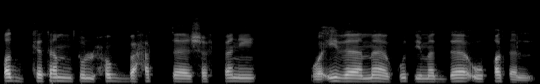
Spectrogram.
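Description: A man reading a classical Arabic text aloud to a teacher in a steady, even recitation, correcting his own slips as he goes. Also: fairly high pitch, unhurried, clean tone, no room sound, lo-fi sound.

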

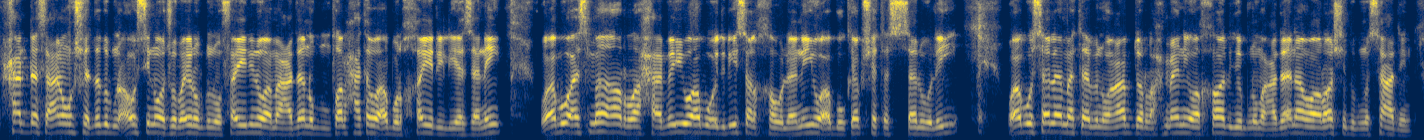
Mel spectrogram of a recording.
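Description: A man reading a classical Arabic text aloud to his teacher, in steady recitation of reports and narrator chains. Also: fairly high pitch, quick pace.

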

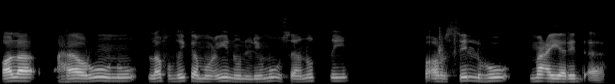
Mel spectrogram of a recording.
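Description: A man reading a classical Arabic text aloud to a teacher in a steady, even recitation, correcting his own slips as he goes. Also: on the high side, normal speed, no room sound, highs cut off.

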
